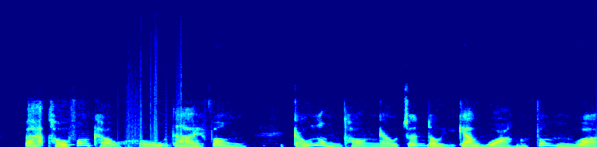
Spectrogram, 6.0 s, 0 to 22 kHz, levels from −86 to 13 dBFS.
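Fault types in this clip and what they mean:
Loose connector crackle: a worn or dirty contact somewhere in the cable path kept making and breaking as it shifted, chopping the signal on and off, so from 1.19 to 1.82 s the speech is broken up by an irregular burst of scratchy crackle.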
